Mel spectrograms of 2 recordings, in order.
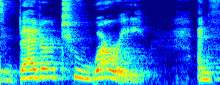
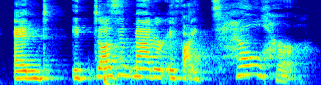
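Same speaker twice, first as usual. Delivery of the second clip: ordinary talk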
